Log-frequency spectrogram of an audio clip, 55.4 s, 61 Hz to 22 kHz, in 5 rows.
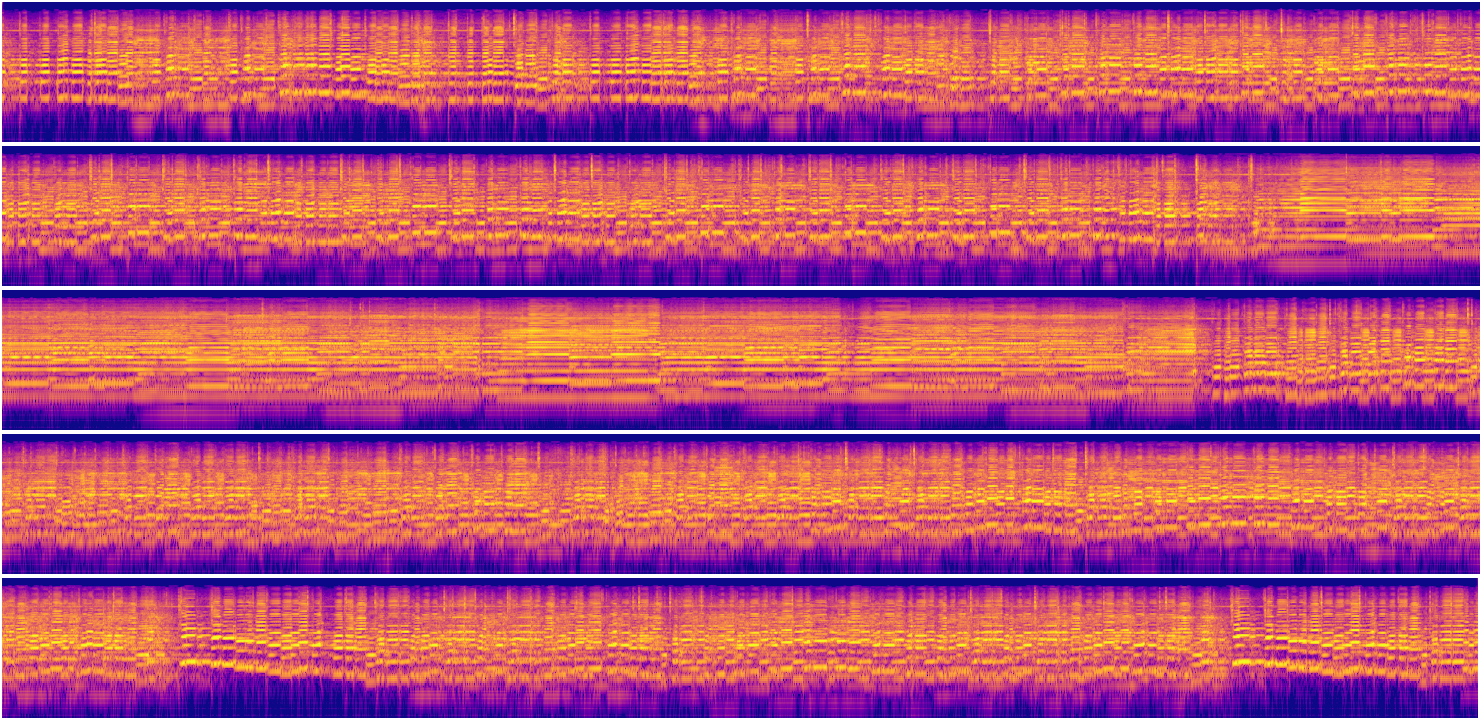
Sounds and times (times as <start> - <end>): Accordion: 0.0 - 55.4.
